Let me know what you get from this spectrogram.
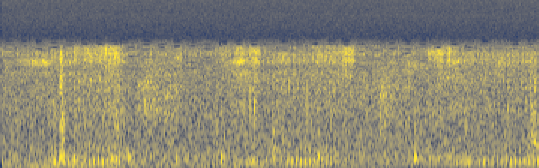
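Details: An English bulldog asleep, snoring in a low, rough rumble with soft rhythmic pulses and a few sharper snorts, over a steady background hum.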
